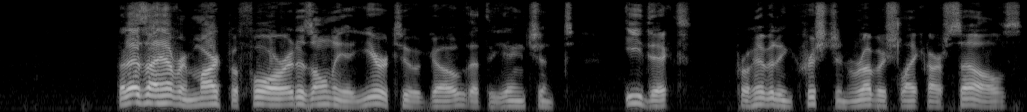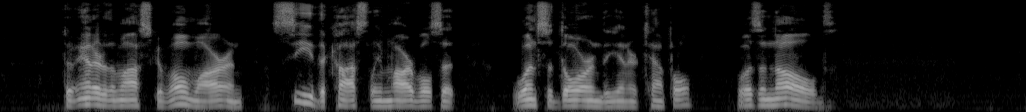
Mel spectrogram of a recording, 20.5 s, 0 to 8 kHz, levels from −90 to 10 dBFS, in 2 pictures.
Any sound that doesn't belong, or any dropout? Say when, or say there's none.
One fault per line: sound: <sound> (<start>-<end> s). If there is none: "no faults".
no faults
